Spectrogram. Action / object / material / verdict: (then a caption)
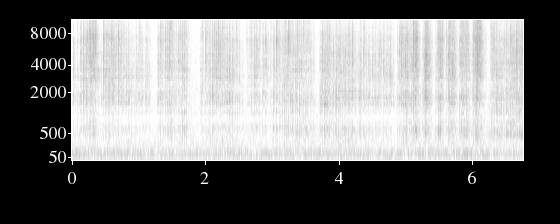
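scrape / studded plastic tumbler / plastic / none. Long nails rub across the studded texture of a tall, purple, hollow plastic tumbler. The result is a bright, scratchy, raspy rustle made of rapid clicks that comes in short swells and pauses, with almost nothing in the low range.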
